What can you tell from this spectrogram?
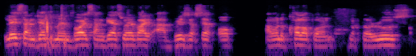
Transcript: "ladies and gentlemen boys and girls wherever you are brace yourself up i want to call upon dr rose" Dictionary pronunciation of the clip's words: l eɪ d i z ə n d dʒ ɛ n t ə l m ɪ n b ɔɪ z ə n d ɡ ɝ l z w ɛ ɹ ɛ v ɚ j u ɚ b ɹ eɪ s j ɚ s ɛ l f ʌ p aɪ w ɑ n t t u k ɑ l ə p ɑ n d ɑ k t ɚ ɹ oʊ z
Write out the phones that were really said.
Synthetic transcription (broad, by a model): l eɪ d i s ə n dʒ ɛ n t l m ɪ n b ɔɪ s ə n ɡ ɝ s w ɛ ɹ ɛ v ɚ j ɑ b ɹ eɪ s j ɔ s ɛ l f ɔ p aɪ w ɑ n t t u k ɑ l ə p ɑ n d ɑ k t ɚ ɹ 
